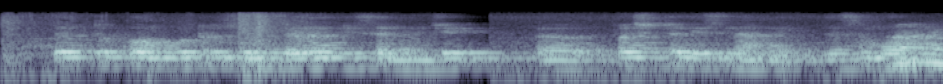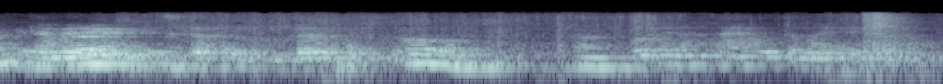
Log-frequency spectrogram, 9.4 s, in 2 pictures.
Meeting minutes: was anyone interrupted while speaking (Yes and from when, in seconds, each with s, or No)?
Yes, from 4.4 s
